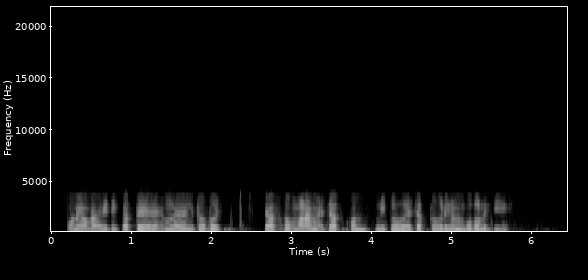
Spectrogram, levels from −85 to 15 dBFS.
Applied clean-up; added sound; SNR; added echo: neural mask model DeepFilterNet 3.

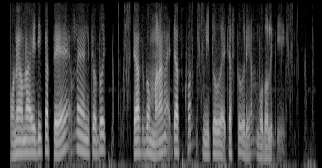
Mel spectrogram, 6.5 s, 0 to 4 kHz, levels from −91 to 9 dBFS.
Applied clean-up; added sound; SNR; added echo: neural separator model SepFormer WHAMR!.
